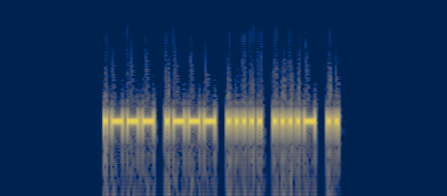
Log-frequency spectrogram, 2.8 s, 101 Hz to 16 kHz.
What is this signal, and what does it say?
Morse code, heard as a keyed tone, about 50 wpm, 700 Hz. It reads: JJ54I
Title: Five Challenging Letter-Number Combinations 50wpm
